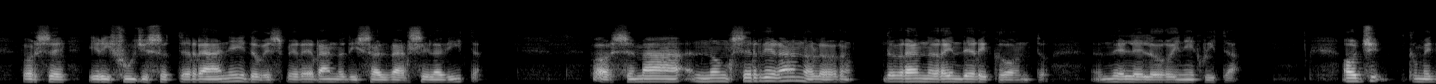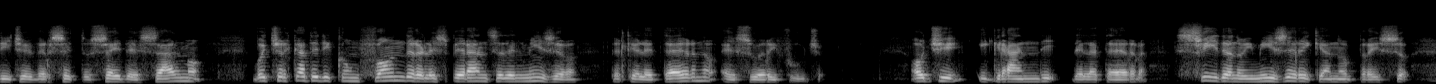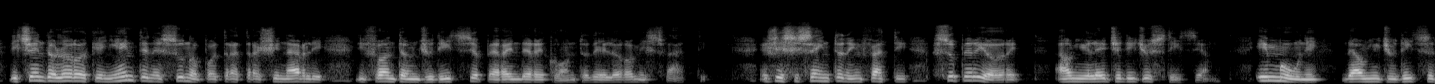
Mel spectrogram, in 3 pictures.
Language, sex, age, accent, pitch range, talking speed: Italian, male, 60-79, native, 120-145 Hz, 120 wpm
